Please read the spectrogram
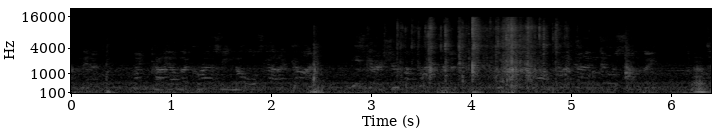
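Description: Panini Prizm baseball cards flicked and slid against one another in the hands as a stack is thumbed through, with light clicks and a denser stretch of rapid rustling a little past halfway.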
